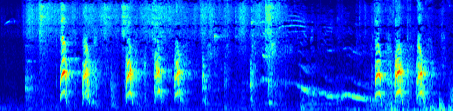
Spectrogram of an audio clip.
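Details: Female Chihuahua puppies, eight months old, offered in Italy: a run of sharp high yips and short barks, several in quick bursts, with a pause and a low whine near the middle, then more yipping at the end.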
